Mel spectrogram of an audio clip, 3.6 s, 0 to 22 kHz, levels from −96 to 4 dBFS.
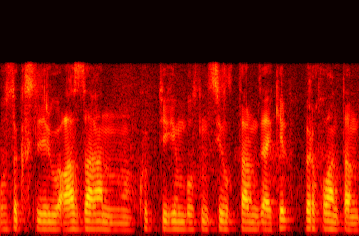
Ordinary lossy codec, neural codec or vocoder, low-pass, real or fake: none; none; 7.2 kHz; real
